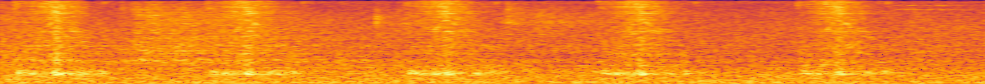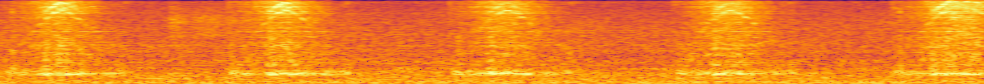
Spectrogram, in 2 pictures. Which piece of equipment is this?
slide rail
